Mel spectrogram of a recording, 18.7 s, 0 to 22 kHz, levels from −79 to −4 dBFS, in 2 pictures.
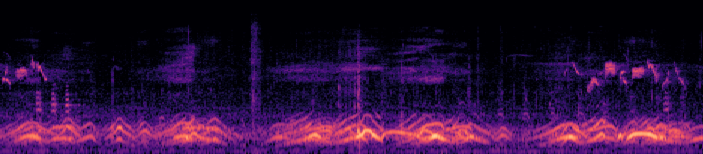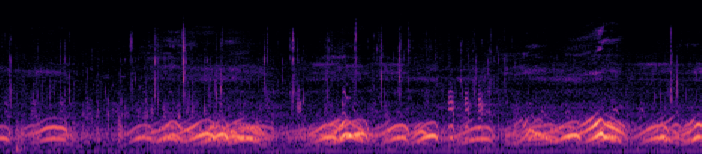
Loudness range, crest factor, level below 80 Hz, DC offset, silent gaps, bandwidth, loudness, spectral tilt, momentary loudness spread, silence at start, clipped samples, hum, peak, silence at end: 7 LU; 26 dB; -62 dBFS; under 0.1%; none; 13 kHz; -27 LUFS; -4.5 dB/octave; 19 LU; 0 s; under 0.1%; none; -2 dBFS; 0 s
